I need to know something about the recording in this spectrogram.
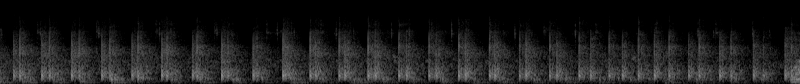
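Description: Two speed jump ropes ticking on a gym floor with each turn, mixed with quick light foot landings, in a fast, even clicking rhythm of several strikes a second during a speed alternate-step run.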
